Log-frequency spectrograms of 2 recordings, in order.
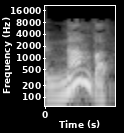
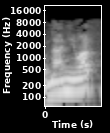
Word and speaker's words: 難波: でこれね、うん、大阪の方は注意してほしいんですけど。うん、これ難波って読まないんですよ。 – あ、ね、この字難しい波と書いて、はいはい、ここ何はって読むんですよ、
